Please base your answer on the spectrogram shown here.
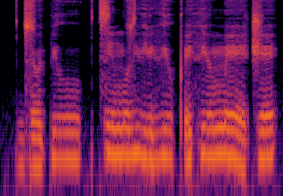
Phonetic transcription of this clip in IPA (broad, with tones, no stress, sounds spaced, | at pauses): d͡z ɵ˨ pʲ uː˧ | t͡s i˧ m u˦ z vʲ ʉ˧ vʲ u˦˨ pʼ e˦ fʲ ɵ˦ m eː˦˨ t͡ʃ e˦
